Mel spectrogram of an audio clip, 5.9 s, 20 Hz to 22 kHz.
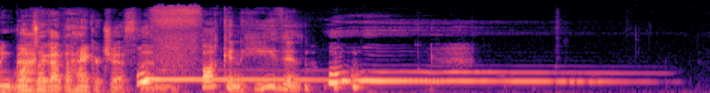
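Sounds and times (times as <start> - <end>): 
speech: 0.0 - 3.1
wolves howling: 1.2 - 5.4.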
